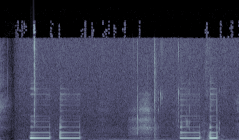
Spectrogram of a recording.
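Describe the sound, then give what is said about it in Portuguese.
A phone is dialed to call someone: four short electronic telephone beeps, two close together, then a gap, then two more, over a faint background. “Deixa eu ligar pro João pra ver se eu descolo aquela carona.”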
